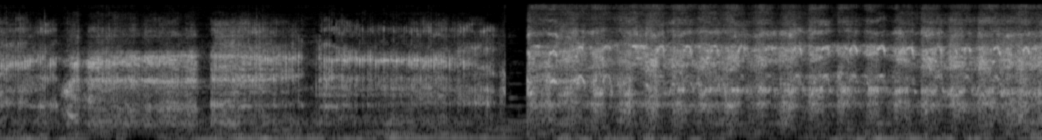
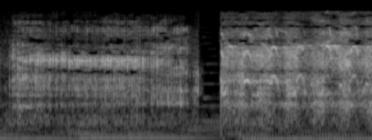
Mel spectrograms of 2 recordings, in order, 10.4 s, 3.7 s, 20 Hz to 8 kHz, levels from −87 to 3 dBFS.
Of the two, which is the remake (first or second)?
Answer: first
